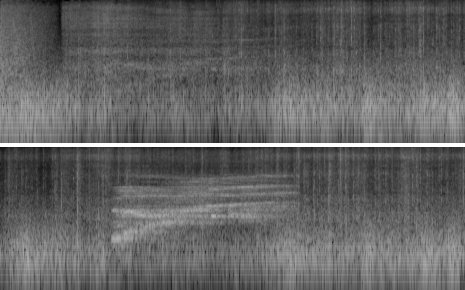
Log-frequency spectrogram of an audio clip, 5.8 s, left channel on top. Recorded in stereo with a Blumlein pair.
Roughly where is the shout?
Ahead right.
